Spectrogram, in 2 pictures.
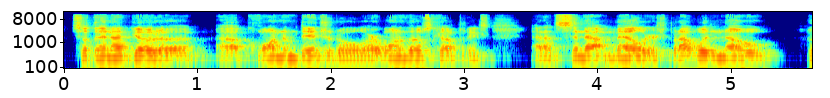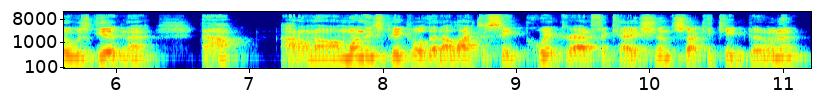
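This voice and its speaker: Guy with a low growly bear kinda voice, rambling folksy workshop talk to agents. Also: fairly even intonation, quick pace. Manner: folksy, rambling, self-deprecating. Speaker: real estate agent training other agents. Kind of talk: casual workshop talk to a group.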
